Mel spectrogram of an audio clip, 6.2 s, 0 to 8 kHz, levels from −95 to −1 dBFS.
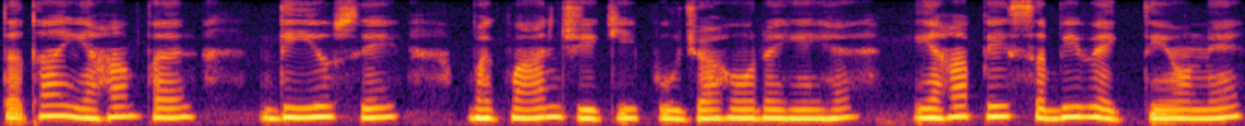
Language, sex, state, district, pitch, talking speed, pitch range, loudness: Hindi, female, Uttarakhand, Tehri Garhwal, 210 Hz, 175 wpm, 200-230 Hz, -13 LUFS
